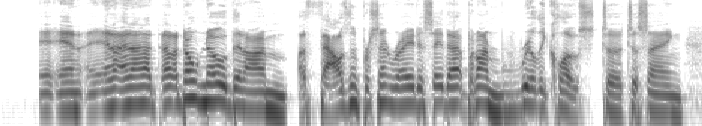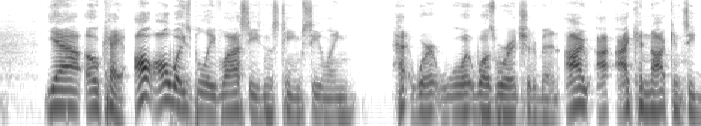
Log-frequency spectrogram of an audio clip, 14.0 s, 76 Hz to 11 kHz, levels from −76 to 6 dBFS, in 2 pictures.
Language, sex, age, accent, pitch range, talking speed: English, male, 30-49, American, 130-165 Hz, 200 wpm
